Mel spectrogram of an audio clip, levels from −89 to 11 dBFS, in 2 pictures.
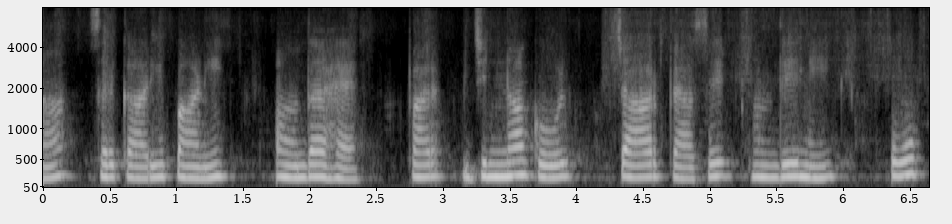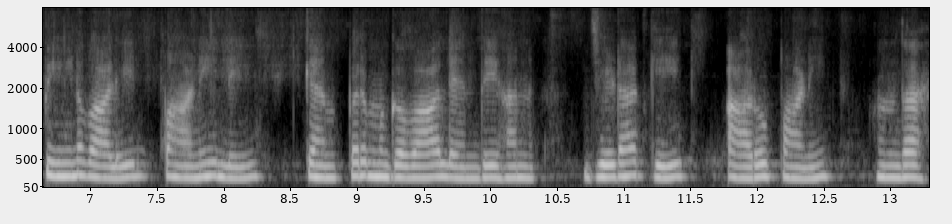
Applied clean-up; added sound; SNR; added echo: neural separator model SepFormer DNS4.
